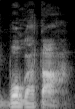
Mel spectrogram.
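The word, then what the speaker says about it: Bogotá: Let me pronounce it correctly. Bogota.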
